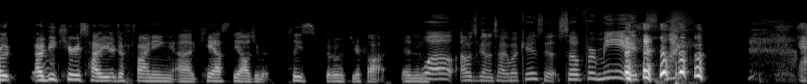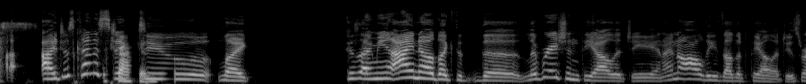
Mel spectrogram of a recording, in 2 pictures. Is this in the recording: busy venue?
no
